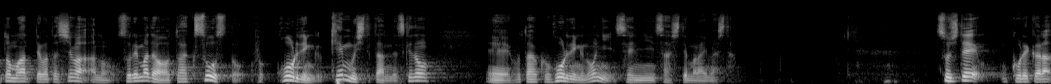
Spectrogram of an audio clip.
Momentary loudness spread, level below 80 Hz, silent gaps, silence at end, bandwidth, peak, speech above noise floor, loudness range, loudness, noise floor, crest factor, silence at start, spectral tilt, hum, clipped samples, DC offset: 11 LU; -52 dBFS; none; 0 s; 16 kHz; -4 dBFS; 48 dB; 8 LU; -23 LUFS; -70 dBFS; 20 dB; 0 s; -5 dB/octave; none; under 0.1%; under 0.1%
